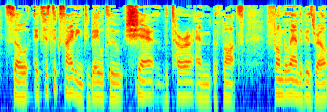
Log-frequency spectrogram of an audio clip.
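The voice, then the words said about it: English accent with American tinge. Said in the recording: “I'm originally from England with a little twist of American. ... my accent, it's a little twisted ... Shades of My Fair Lady and Henry Higgins”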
